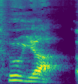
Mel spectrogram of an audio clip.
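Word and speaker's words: hooyah: So it's pronounced hoo-yah.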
